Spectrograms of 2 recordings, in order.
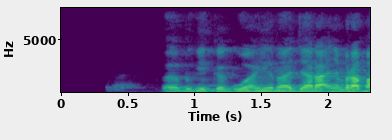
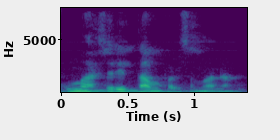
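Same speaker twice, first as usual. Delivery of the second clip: quiet complaint; 8 semitones lower, 11 dB quieter than usual. Retold or imitated. Commoner complains to Umar.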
